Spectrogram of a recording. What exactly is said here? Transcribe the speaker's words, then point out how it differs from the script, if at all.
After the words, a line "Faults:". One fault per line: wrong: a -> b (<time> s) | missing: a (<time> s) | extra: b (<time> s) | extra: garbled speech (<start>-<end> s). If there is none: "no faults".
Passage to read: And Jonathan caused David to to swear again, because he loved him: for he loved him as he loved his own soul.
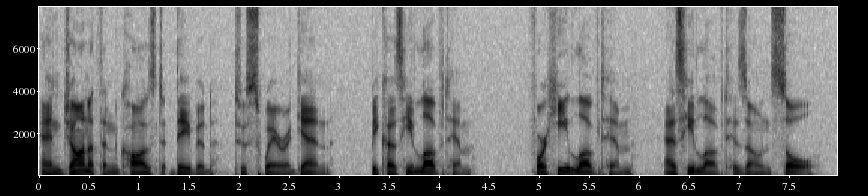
And Jonathan caused David to swear again, because he loved him: for he loved him as he loved his own soul.
Faults:
missing: to (2.1 s)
